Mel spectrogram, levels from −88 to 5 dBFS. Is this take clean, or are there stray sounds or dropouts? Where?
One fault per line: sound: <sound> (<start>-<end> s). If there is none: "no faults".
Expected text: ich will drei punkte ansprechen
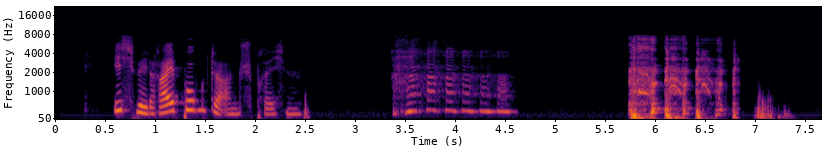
sound: laugh (3.4-4.6 s)
sound: cough (5.7-6.9 s)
